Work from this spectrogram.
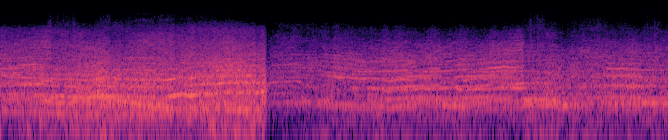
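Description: Classic Lotus Grand Prix race cars at the Detroit Grand Prix circuit in iRacing howl under load in a continuous, steady engine drone, with one abrupt cut to another car's engine note midway, and no talk.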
